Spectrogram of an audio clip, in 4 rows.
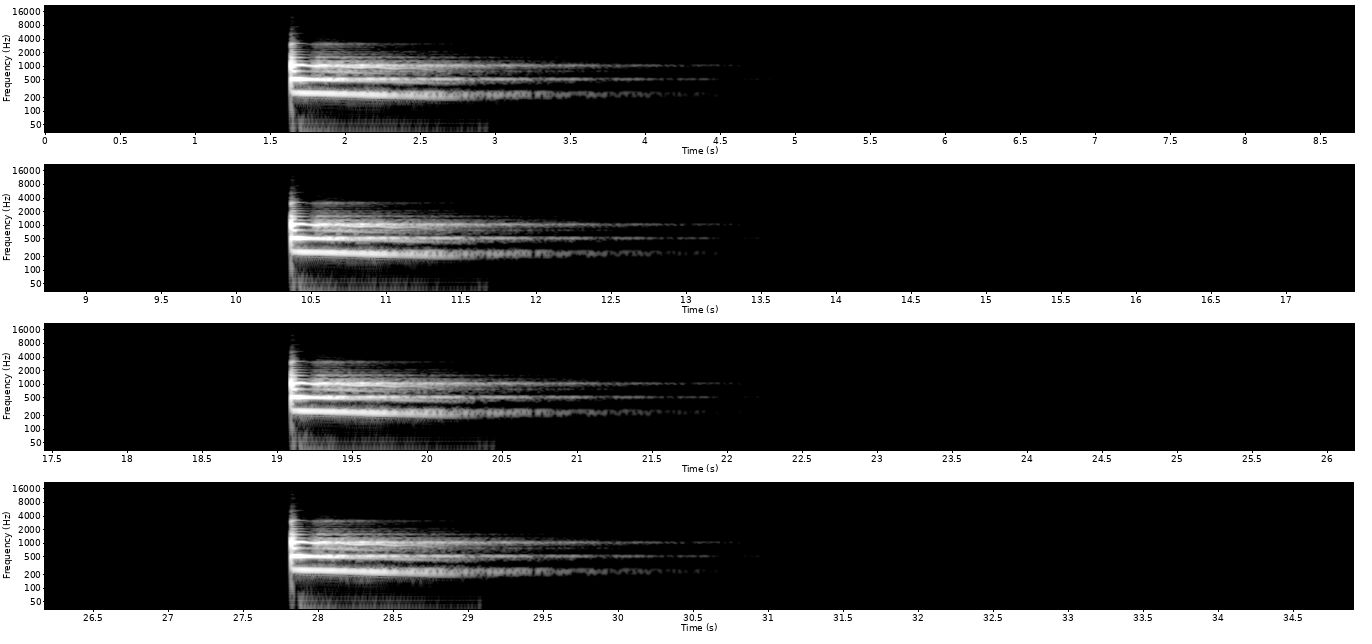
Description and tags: Synth Bend, 110 BPM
